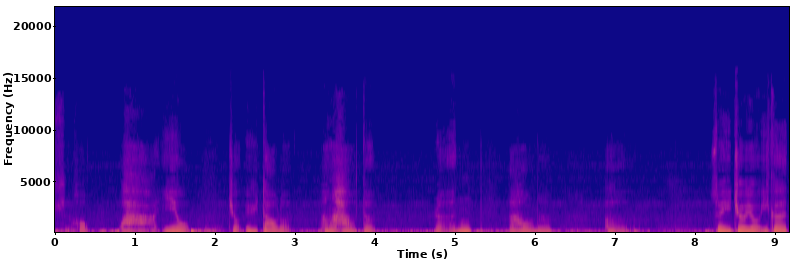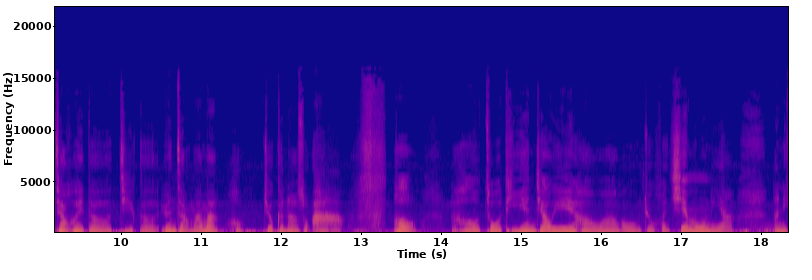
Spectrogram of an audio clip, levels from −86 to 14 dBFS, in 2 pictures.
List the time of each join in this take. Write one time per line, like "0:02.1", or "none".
0:13.4
0:16.2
